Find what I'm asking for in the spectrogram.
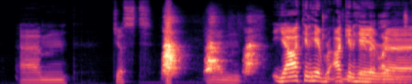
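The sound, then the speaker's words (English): A dog barks at home: a drawn-out, tonal bark opens, followed by a few shorter yelps mixed in with a person talking. “so I'm going to let Ivy bark it out. As long as she doesn't go and chew through your microphone.”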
